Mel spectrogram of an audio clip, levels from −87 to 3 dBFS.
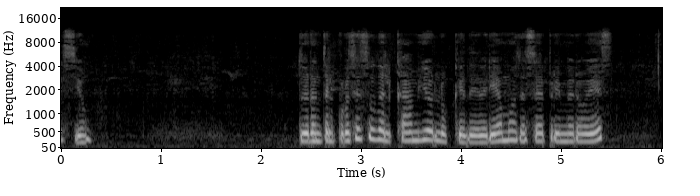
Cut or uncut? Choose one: uncut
